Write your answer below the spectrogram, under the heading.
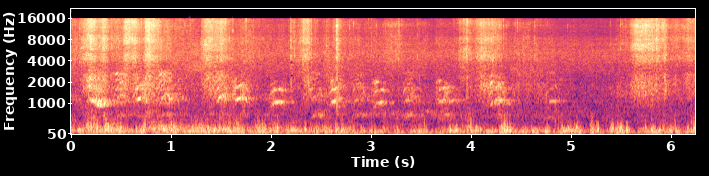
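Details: Jagdterrier hunting dogs in Kosovo, filmed with a drone, give a fast run of short, sharp barks repeated several times a second, over steady low rumbling wind or motor noise.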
